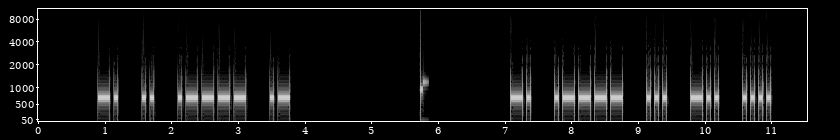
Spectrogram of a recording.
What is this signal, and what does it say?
Morse code, heard as a keyed tone, about 20 wpm, spaced as for 14 wpm, 700 Hz. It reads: NI1A N1SDH
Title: 069 Lesson 12g - Letter d - Call Signs 20wpm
